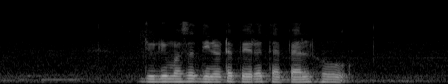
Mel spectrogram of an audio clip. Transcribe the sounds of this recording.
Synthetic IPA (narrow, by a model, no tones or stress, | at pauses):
d͡ʒulimas̬əd̪inəʈəpeɾət̪æpælɦoː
